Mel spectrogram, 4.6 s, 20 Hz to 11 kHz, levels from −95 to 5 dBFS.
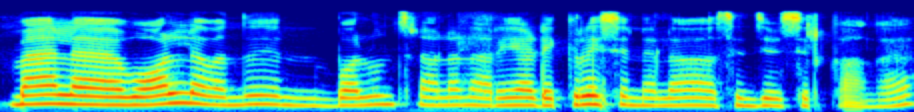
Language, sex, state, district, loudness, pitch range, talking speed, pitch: Tamil, female, Tamil Nadu, Nilgiris, -16 LUFS, 215-250 Hz, 105 wpm, 230 Hz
